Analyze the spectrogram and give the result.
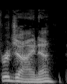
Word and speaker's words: Regina: It's pronounced Regina, not Regina.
